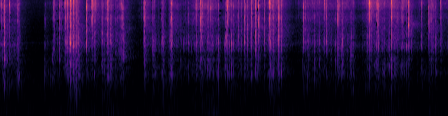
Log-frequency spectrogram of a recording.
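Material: Metal foil.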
